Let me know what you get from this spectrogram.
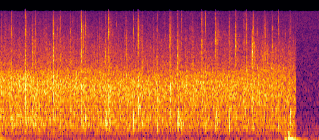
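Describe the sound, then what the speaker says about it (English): Steady audience applause fills the room, dense and continuous, then cuts off abruptly near the end. "you can applaud for George."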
